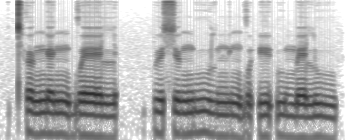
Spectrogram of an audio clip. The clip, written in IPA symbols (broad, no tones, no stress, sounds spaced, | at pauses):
tʰ œ ŋ ɛ ŋ ɡʷ ɛ l | p ʏ s ø ŋ u l n ɪ ŋ ɡʷ ɪ ʔ ɪ ʔ u m ɛ l u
